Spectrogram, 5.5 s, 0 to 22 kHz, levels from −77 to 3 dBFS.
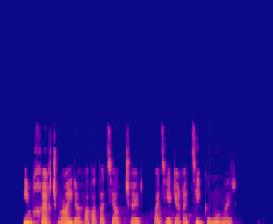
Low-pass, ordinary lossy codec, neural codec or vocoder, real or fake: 9.9 kHz; MP3, 48 kbps; none; real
